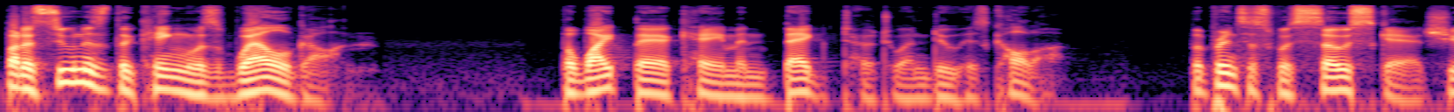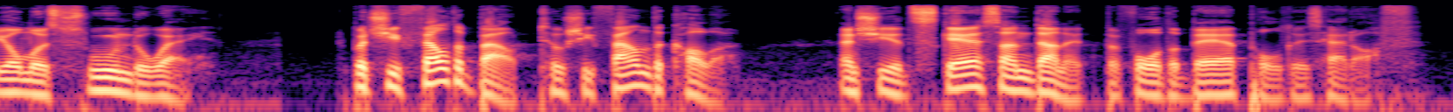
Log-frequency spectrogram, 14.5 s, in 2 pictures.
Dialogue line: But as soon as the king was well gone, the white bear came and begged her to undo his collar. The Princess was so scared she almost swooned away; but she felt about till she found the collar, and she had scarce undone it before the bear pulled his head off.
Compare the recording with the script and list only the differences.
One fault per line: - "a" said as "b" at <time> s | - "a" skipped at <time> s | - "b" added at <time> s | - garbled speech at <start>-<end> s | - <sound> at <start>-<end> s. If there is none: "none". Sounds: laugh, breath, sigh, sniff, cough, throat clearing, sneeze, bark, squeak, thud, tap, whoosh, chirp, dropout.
none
